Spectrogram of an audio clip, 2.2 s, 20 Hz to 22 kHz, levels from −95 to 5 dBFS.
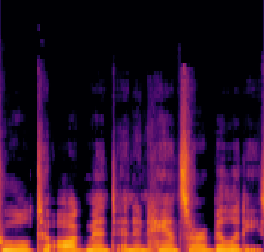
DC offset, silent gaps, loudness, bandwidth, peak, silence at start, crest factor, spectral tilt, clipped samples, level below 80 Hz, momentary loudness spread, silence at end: under 0.1%; none; -18 LUFS; 13 kHz; -2 dBFS; 0 s; 14 dB; -5.5 dB/octave; under 0.1%; -42 dBFS; 3 LU; 0 s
